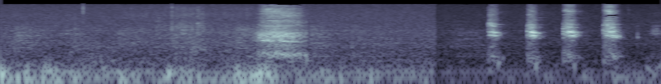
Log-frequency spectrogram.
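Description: Three or four sharp knocks in quick succession near the end, about a quarter second apart, heard as footsteps. They sit over an amplified, rumbling background with a short hiss about two seconds in.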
